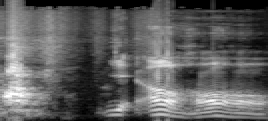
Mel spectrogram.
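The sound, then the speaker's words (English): Dogs barking: one loud, short bark, a brief pause, then higher, tonal yelping cries that stretch over the next second or so. “pups in the crowd. Oh, yeah. Sorry. Excuse the dogs there.”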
